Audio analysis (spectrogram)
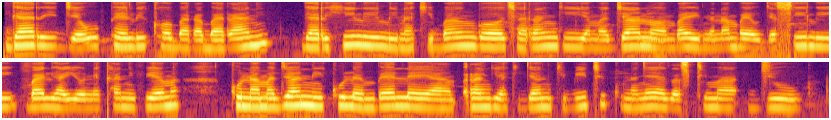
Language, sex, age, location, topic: Swahili, female, 18-24, Kisii, finance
